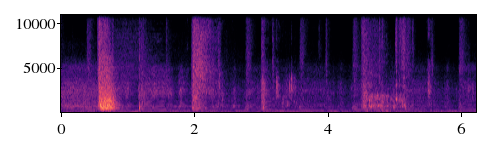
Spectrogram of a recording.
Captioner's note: gunshots; arrow shot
